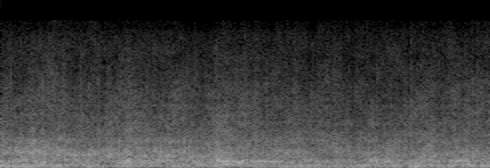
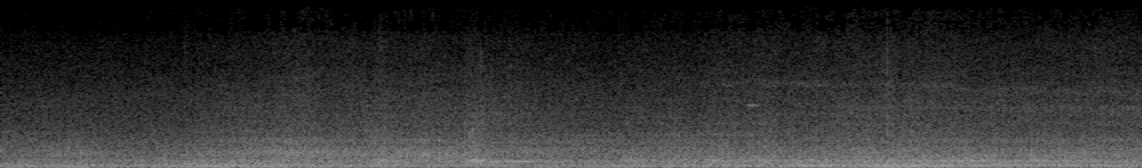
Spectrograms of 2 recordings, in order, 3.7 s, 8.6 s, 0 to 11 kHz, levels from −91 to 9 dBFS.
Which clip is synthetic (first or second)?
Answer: first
